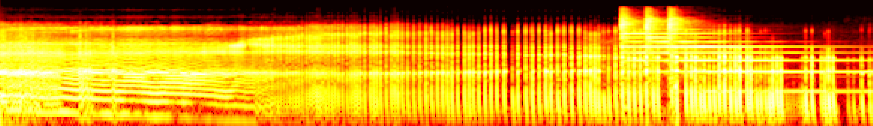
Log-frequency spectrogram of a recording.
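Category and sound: signal or alarm, bell ringing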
